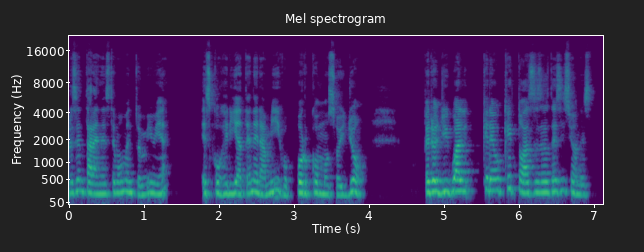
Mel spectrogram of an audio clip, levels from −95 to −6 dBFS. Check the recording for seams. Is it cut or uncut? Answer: uncut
